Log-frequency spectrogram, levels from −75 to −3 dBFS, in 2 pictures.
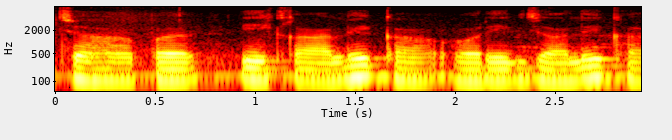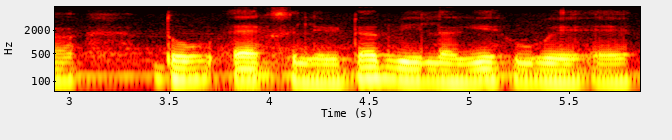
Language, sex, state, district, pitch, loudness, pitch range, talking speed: Hindi, male, Bihar, Kaimur, 100 Hz, -17 LUFS, 100-115 Hz, 155 wpm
